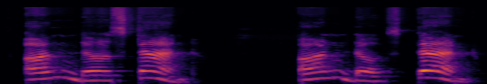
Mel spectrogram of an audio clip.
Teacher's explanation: So here the stand part is stressed.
